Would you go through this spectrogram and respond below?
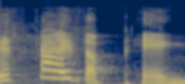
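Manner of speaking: slow, deliberately put-on women's voice. Imitating people at home judging him: imitating women's voice. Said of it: "That's my women's voice".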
